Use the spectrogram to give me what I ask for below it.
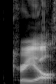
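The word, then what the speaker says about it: crìoch: Crioch, because it's similar to the word in like loch, which is like in the back of the throat. So it's och. It's the Crioch.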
